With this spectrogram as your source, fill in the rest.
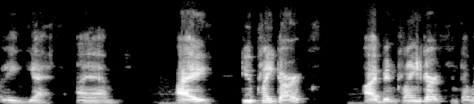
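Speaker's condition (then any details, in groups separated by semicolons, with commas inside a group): Cerebral palsy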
